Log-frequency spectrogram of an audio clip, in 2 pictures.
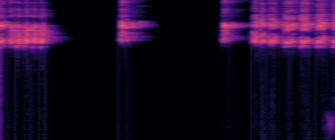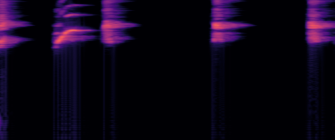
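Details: Leafbird singing for song-contest training: a scratchy trill, spaced high whistled upslurs and a longer rasping chatter, with short pauses between notes.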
